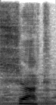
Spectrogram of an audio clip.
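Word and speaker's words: Shough: I found out how to say his name. It's Shuck.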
